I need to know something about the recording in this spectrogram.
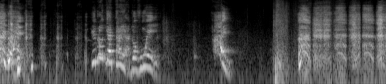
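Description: A young woman sobs and cries close by.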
